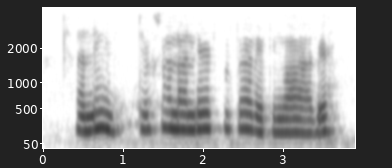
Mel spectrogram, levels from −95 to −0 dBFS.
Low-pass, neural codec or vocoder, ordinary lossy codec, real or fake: 3.6 kHz; codec, 16 kHz, 16 kbps, FunCodec, trained on LibriTTS, 50 frames a second; none; fake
